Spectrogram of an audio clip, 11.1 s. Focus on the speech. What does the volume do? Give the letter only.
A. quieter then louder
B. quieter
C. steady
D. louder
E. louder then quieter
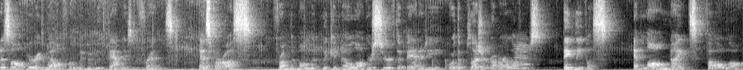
C.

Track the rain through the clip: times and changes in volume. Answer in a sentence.
You can't hear the rain here.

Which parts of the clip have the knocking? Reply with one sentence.
The knocking can be heard from 2.9 to 3.8 s and from 6.5 to 7.7 s.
